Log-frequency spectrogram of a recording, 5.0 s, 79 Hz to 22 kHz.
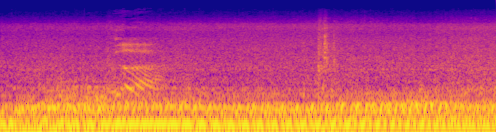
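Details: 2014 Mustang 5.0 Coyote V8 freshly swapped into a 3V S197 Mustang with plug-and-play harness, just after first start; steady, even deep idle rumble with no misses, knocks or hunting: normal idle.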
